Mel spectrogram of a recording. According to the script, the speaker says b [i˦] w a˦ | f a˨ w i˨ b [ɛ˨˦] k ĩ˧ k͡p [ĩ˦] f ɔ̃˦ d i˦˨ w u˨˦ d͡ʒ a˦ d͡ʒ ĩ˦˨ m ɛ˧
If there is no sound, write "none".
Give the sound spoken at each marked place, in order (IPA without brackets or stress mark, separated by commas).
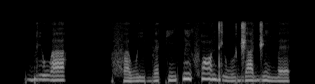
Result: i˦, ɛ˨˦, ĩ˦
